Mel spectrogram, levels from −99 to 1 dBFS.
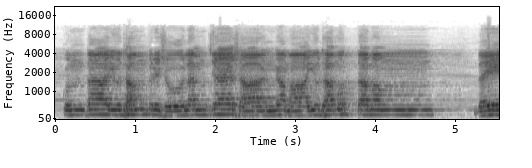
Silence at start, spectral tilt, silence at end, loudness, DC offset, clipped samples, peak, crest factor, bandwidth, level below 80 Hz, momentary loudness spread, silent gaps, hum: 0.1 s; -4.5 dB/octave; 0 s; -24 LUFS; under 0.1%; under 0.1%; -10 dBFS; 16 dB; 11 kHz; -70 dBFS; 6 LU; none; none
